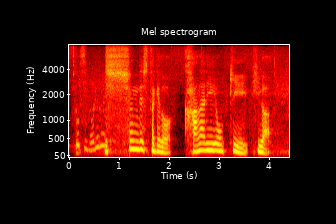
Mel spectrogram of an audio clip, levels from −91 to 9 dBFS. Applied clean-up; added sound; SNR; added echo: neural mask model Resemble Enhance denoiser.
